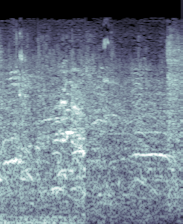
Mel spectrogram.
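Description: Basketball game sound on a hardwood court: short sneaker squeaks over arena crowd noise. The low arena rumble drops out about a second in.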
